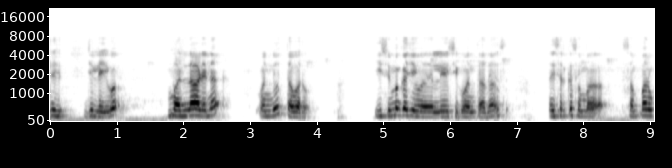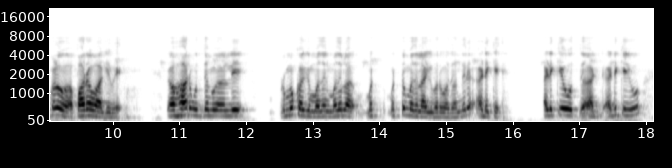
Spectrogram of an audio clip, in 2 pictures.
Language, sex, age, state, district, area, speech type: Kannada, female, 60+, Karnataka, Shimoga, rural, spontaneous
